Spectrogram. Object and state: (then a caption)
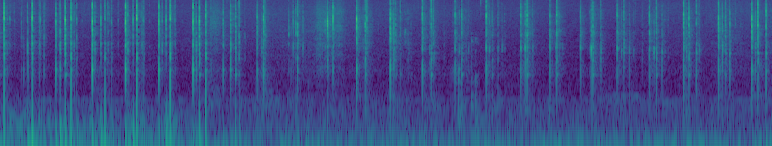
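Plastic jar with plastic lid. A hollow white plastic tub with a large blue plastic screw lid, held in the hands, is tapped and scratched with fingertips and nails. Quick, irregular dry clicks and taps, about three a second, cut off sharply with bright crinkly scratching between them over a soft low rumble.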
